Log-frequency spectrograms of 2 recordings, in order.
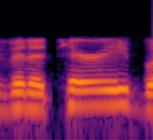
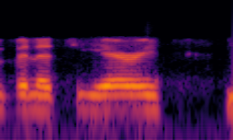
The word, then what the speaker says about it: Vinatieri: So, yeah, it's we say Vinatieri, but I've heard a lot of people pronounce it with more enunciation. So if you want to call me Adam Vinatieri, knock yourself out. I don't mind either way.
